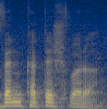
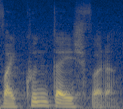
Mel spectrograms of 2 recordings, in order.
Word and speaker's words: Venkateshvara: And actually, Lord, in South India, Lord Venkateshvara. Actually, the proper pronunciation is Lord Vaikunta Ishvara. It's not Venkateshvara. Venkateshvara has no meaning, Prabhupada said. It should be Vaikunta Ishvara.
